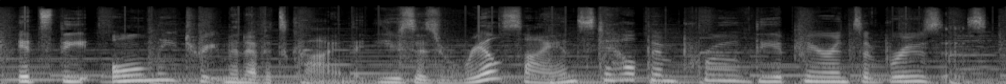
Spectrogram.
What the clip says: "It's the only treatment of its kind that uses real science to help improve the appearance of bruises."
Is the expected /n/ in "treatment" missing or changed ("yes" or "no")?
yes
